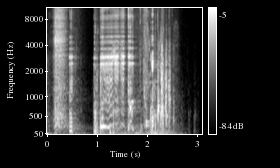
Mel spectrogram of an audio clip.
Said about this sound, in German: Ich trinke mal einen Schluck Wasser. Mal ein kleines ASMR-Erlebnis für die hm, Zuhörer.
